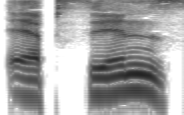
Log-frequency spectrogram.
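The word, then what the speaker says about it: absence: এবার দেখো ENCE, এটা হচ্ছে ওয়ার্ড প্যাটার্ন, তাহলে এর জন্য আমরা জানছি এন্স, অ্যাপস প্লাস এন্স, কি হলো অ্যাবসেন্স।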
